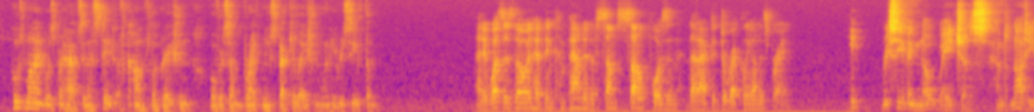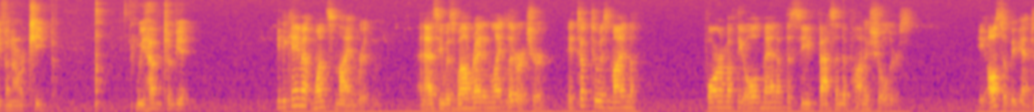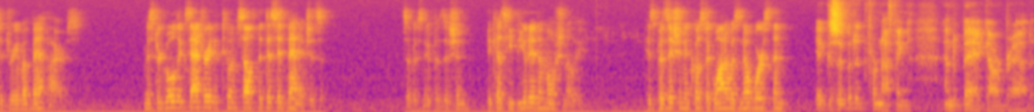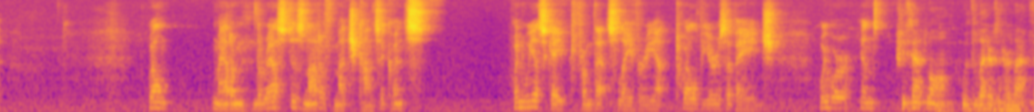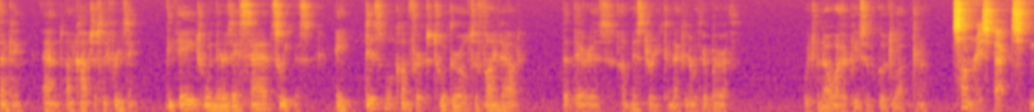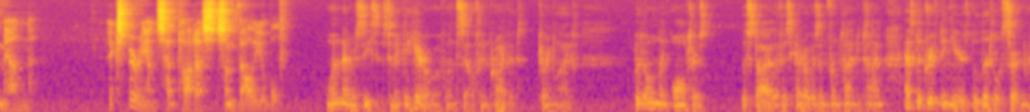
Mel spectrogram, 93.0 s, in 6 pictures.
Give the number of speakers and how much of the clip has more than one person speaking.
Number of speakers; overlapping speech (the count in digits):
3, no overlap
